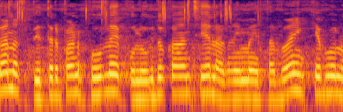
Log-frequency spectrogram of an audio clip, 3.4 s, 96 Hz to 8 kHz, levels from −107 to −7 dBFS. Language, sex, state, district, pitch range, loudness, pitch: Garhwali, male, Uttarakhand, Tehri Garhwal, 170-200 Hz, -20 LUFS, 190 Hz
